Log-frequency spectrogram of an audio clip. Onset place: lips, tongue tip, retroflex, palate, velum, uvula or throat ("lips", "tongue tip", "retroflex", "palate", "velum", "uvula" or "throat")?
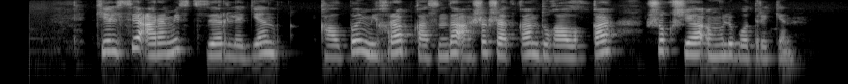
velum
